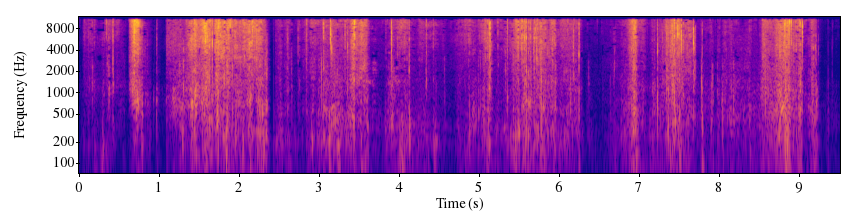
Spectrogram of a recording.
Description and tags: Stereo microphone handling sound.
